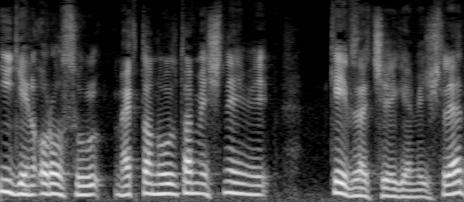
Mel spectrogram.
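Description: A dark, mellow voice moves at a very slow pace with lively intonation. The background stays quiet. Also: man. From Hungary, Pécs; Hungary. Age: 70s. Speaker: retired professor. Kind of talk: interview. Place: office. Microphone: lapel.

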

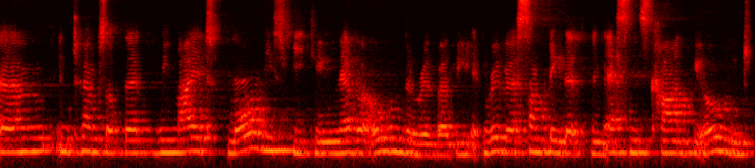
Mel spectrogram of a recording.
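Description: A woman speaks at a moderate pace with very even loudness and hardly any pauses, her intonation monotone and flat against audible room echo. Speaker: philosopher. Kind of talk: panel discussion. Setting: video call. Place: home room. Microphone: video call.

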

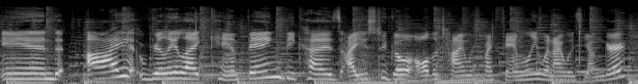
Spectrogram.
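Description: Clear music plays behind a woman speaking at a moderate pace with an American accent. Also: hardly any pauses, dry sound with no echo. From Massachusetts, USA. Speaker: circus performer. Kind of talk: casual talk to camera. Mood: cheerful, friendly. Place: farm machine.

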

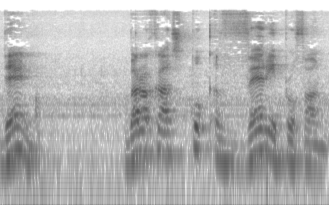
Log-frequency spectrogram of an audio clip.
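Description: At a moderate pace, a man talks with lively intonation amid noticeable background noise. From Singapore. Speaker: Islamic religious teacher; religious teacher. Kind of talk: religious lecture. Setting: online session. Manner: repetitive, with fillers.

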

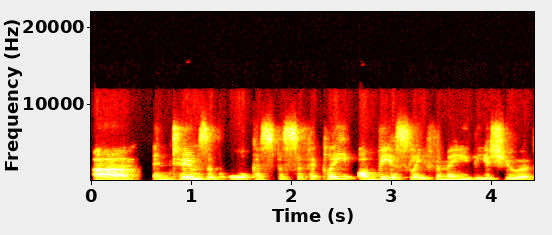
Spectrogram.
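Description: A woman with a New Zealand accent speaks at a moderate pace in a somewhat breathy voice with fairly even intonation and hardly any pauses against a quiet background. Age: 50s. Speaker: orca researcher. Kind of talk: webinar interview.

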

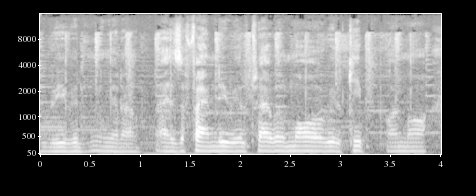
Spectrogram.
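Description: Against clear music in the background, a man speaks at a moderate pace in a monotone, flat intonation. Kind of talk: interview answer. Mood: relaxed, reflective, light laughter. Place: home room. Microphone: lapel.

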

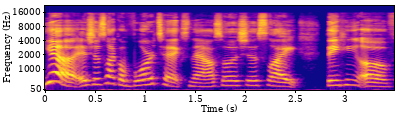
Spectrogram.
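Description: Against a quiet background, a woman speaks at a fairly slow pace with an animated tone and lively intonation. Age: 30s. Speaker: podcast host. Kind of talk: casual chat. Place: studio. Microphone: studio mic.

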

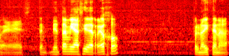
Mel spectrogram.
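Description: With vocal fry and a bright, sharp tone, a man speaks at a medium pitch and moderate pace with fairly even intonation.

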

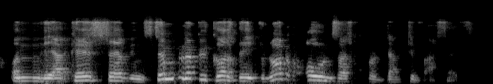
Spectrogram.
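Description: A man talks at a moderate pace in a high voice with very wide pitch swings. The background is quiet. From South Africa, Soweto; South Africa. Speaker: economics lecturer and author; lecturer. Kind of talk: lecture. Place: office. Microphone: webcam.

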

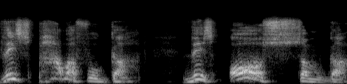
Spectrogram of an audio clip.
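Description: Against a quiet background, a man speaks at a very slow pace with a fairly high pitch and very wide pitch swings. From Ghana. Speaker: pastor. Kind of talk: sermon. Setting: video call. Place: home room. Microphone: video call.

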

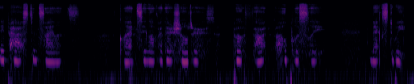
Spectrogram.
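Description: A soft-spoken woman is whispering. She goes at a very slow pace. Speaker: ASMR creator. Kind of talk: soft reading of flash fiction. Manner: whispered, soft-spoken. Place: home room. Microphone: studio mic.

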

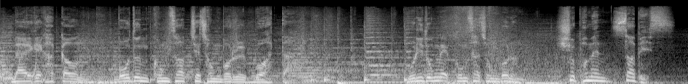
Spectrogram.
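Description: Moderate-paced speech with long, frequent pauses over clear music in the background. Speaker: voice actor. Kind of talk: TV commercial read. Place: booth. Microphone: studio mic.

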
